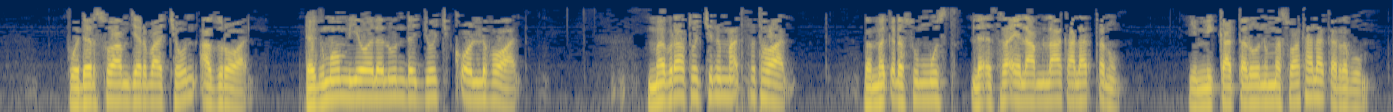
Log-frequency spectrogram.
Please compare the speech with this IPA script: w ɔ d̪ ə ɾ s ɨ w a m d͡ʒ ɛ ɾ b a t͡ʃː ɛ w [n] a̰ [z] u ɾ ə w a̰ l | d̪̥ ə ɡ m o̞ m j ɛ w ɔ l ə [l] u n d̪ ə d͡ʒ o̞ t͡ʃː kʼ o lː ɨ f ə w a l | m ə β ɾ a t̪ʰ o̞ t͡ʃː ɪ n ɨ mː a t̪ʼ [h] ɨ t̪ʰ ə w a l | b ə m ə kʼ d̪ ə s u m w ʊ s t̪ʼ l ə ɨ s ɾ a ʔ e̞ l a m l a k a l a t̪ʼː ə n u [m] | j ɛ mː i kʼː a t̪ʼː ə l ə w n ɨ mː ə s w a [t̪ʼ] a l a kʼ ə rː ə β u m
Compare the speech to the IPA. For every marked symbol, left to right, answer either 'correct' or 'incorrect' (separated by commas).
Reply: correct, correct, correct, incorrect, correct, incorrect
